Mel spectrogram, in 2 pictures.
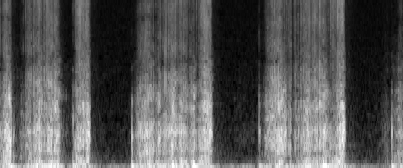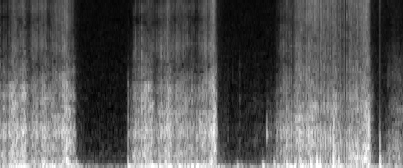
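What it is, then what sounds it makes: Foam microphone windscreen being scratched. Long fingernails scratch a small, rounded black foam windscreen on a microphone, first with one hand and then with both. The result is loud, rough, rustling scratching with a heavy low rumble, heard in repeated bursts separated by short quiet pauses.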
